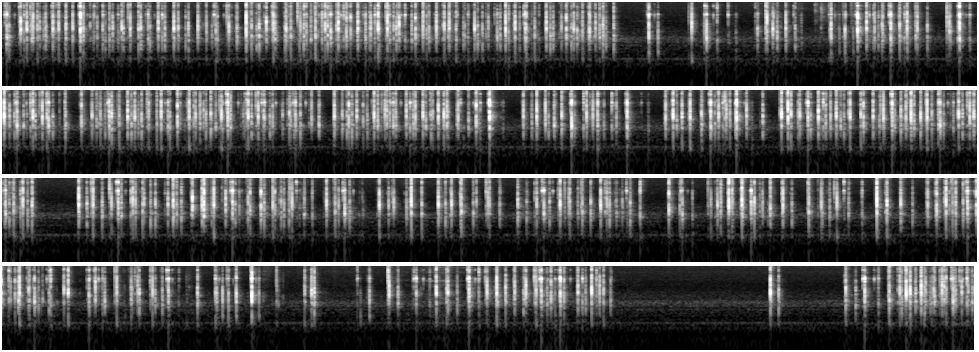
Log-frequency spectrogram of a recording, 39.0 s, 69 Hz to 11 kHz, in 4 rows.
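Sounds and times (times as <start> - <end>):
mechanical keyboard typing: 0.0 - 35.4, 36.9 - 37.1, 37.7 - 38.9.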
